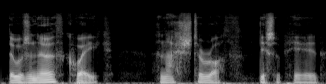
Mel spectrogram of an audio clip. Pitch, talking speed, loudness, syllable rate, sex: 90 Hz, 130 wpm, -20 LUFS, 6.1 syllables/s, male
